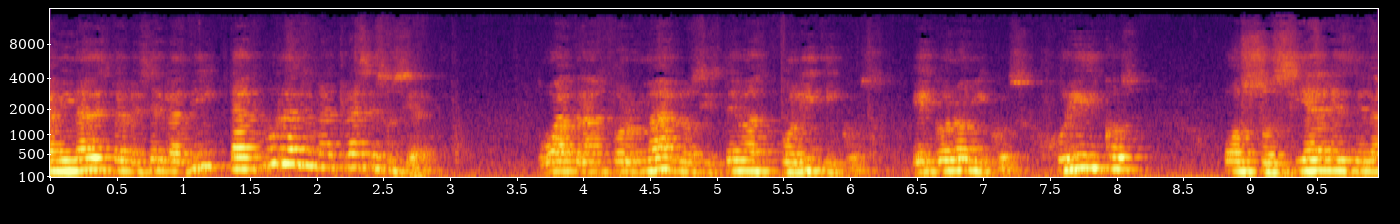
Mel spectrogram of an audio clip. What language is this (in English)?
Spanish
